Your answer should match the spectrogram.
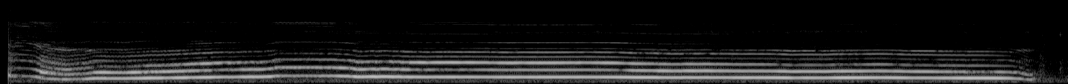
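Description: German Shepherd dog howling in response to a passing siren: one long, unbroken howl that dips in pitch at the start, then holds nearly level and falls away at the very end.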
